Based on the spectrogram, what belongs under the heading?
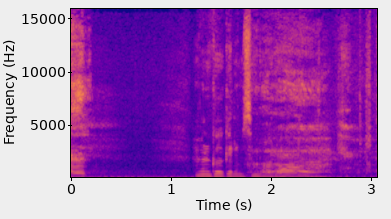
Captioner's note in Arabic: آهات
